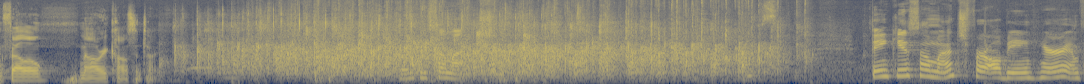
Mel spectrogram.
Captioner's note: applause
